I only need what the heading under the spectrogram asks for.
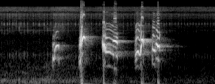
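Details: When its cage cover is first lifted after 14 days, a red-eyed bulbul sings a brisk phrase of four loud, squeaky chirps with slurred, rising-and-falling notes, all within about a second.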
